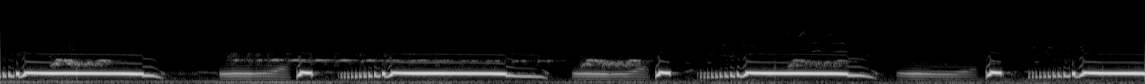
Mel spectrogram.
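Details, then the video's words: Spotted dove (puter) singing vigorously with a long-drawn voice, kept as a lure to prompt other doves to answer: a low stuttering burst of pulsed coos, then a long steady hollow coo, the phrase repeating about every four seconds. "PUTER GACOR SUARA PANJANG | PANCINGAN BURUNG PUTER"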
